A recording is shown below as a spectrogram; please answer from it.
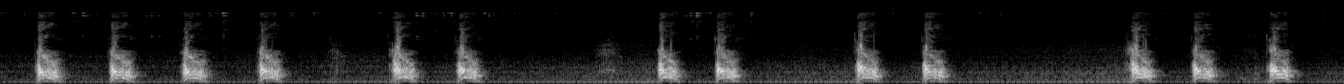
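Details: Nemo, a basset hound, barks because it is time for his nightly walk: loud, broad barks in pairs and short runs, about 81 a minute with short pauses, over a low steady hum.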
